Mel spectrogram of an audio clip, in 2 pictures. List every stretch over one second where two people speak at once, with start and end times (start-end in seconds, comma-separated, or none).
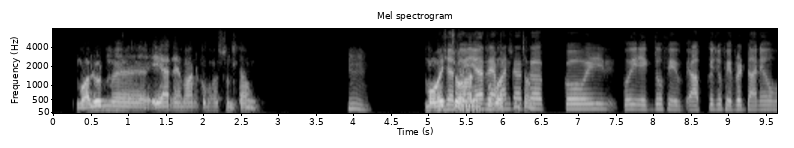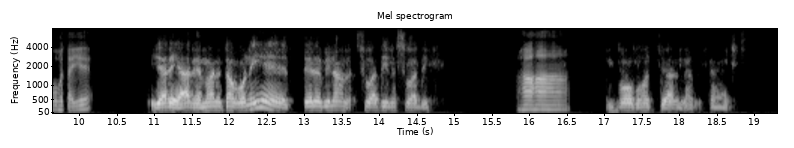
5.2-6.4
